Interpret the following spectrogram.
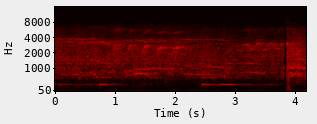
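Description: Live concert audience noise between songs, with short whistles over a steady low note held from the stage that stops and starts again. The sound cuts out for an instant near the end.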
